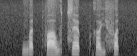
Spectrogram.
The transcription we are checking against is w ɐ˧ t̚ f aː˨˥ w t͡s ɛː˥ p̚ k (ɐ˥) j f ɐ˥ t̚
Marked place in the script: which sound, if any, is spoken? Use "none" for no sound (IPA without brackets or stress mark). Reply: ɐ˨˧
